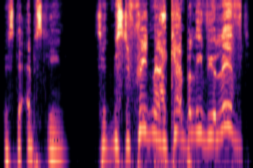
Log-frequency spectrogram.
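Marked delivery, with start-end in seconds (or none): 1.4-3.1 much higher, amazed exclamation; retold amazement, pitched up; astonished. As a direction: exclaim it in disbelief. Acting out an astonished reunion.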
